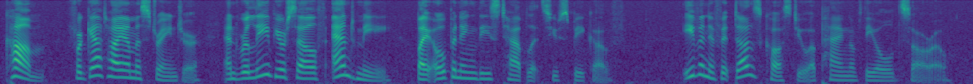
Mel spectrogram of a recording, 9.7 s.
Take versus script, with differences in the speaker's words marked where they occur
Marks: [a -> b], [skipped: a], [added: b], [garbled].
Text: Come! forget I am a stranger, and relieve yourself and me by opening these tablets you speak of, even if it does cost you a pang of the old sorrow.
Come! forget I am a stranger, and relieve yourself and me by opening these tablets you speak of, even if it does cost you a pang of the old sorrow.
